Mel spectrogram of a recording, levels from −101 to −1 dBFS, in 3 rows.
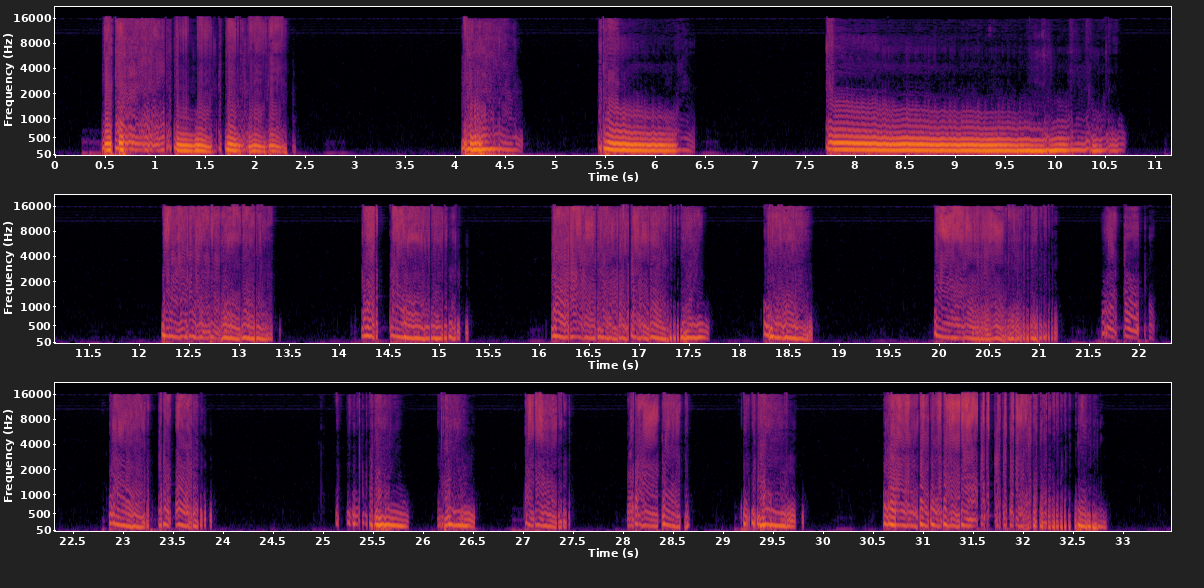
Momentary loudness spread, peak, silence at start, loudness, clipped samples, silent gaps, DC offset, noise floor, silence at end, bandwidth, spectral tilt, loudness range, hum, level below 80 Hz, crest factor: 17 LU; -12 dBFS; 0.3 s; -37 LUFS; under 0.1%; none; under 0.1%; -76 dBFS; 0.65 s; 17 kHz; -5.5 dB/octave; 8 LU; none; -56 dBFS; 26 dB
